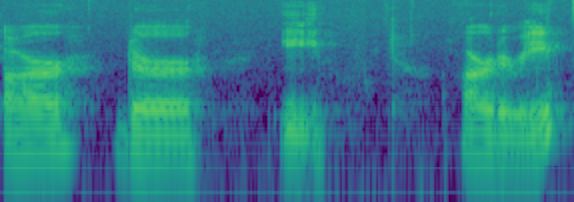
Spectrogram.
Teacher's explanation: this t in the middle uh sounds more like a d in american english · We have first syllable stress, and so my R syllable is longer and my dury syllables are shorter. · This letters AR say the same sounds as in the word R, so that's the R diphthong. And then this T in the middle sounds more like a D in American English, so I would say artery, artery. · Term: flap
